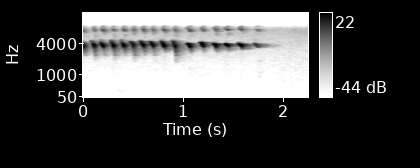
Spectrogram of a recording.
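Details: Pied Timbrado canary, captive-bred, delivering a loud, steady run of about fourteen sharp, high, bell-like notes in under two seconds, fading at the close.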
